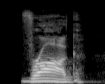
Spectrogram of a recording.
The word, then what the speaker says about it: Vrog: It's called Vrog. It's a game about being a frog in VR. – Nice. – It's spelled V-R-O-G, like frog, but with VR at the front.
